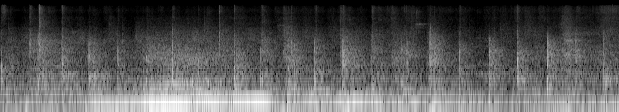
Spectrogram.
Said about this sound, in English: I'm going to go outside. Try to follow the sound of my footsteps so that we can stay together.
